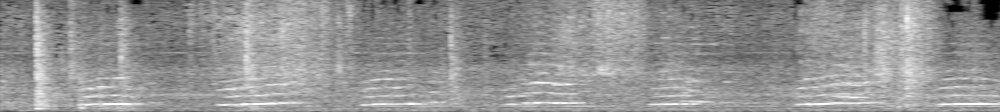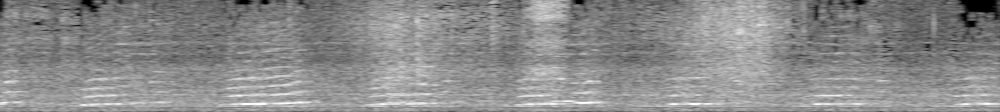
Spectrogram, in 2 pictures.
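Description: Four-outlet charcoal extrusion press running, pushing out charcoal rods. A steady motor hum runs under a short, rising squeak that repeats about twice a second with each turn of the machine.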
